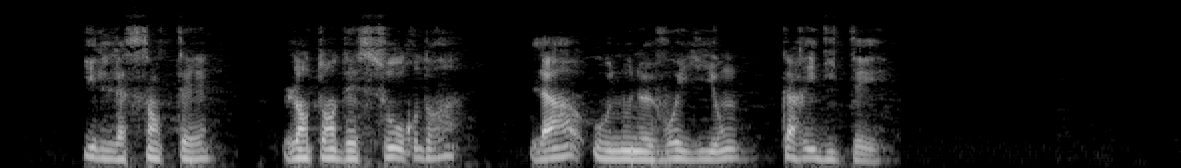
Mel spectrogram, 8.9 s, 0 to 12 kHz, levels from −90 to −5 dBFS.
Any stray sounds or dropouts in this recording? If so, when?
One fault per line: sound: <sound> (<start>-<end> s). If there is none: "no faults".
no faults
